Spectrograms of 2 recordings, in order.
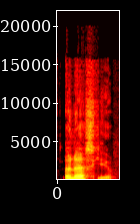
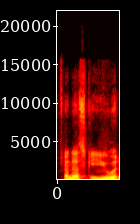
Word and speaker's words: Ionescu: Ionescu. Ionescu.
